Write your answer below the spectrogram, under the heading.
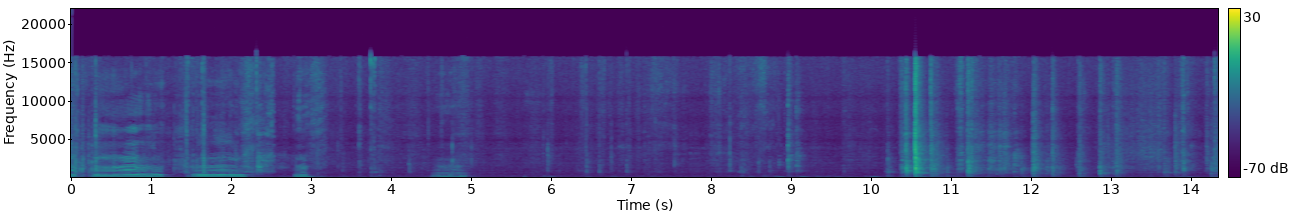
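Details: Kurumi, a Miniature Schnauzer in socks, plays indoors with an empty chocolate ice bar box; a few throaty growls open the scene, then quieter rustling and scuffling as she handles the box.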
